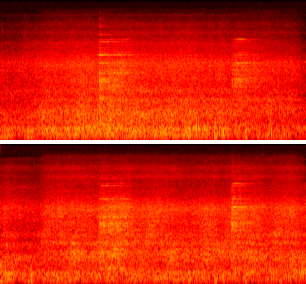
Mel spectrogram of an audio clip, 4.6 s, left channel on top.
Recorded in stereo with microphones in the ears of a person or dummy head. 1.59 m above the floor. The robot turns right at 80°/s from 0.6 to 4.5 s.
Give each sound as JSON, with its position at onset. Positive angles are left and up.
{"t": 1.4, "sound": "cutlery clinking", "side_deg": 65, "distance_m": 3.5}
